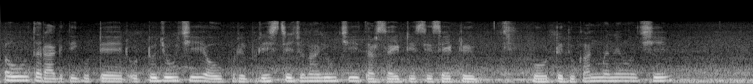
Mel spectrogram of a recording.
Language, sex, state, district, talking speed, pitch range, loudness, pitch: Odia, male, Odisha, Sambalpur, 185 wpm, 130-160 Hz, -15 LUFS, 145 Hz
